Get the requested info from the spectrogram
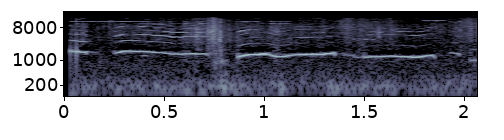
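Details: Purebred Miniature Schnauzer puppies on their first time ever outside, giving a high, drawn-out whistling whine that wavers slightly, broken into three long notes.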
